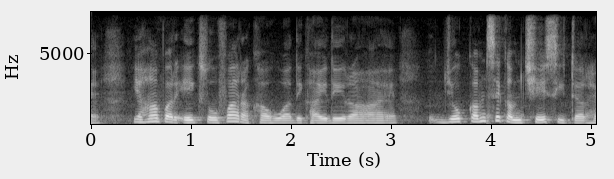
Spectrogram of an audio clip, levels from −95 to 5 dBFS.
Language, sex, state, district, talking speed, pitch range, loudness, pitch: Hindi, female, Gujarat, Valsad, 200 wpm, 140-190 Hz, -16 LUFS, 160 Hz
